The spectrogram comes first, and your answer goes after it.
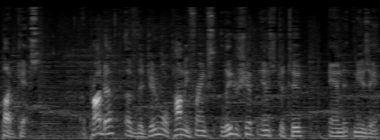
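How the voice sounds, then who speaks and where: Music in the background under a man at medium pitch, with lively intonation, a moderate pace and big swings in loudness. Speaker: podcast host. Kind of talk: podcast intro.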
